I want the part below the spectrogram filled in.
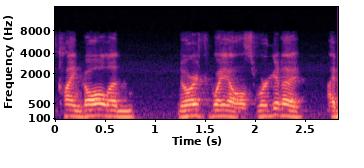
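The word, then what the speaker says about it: Llangollen: we're going back to lank it's actually pronounced clang Golan North Wales we're gonna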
